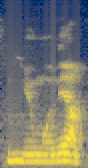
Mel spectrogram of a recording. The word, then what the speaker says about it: pneumonia: So this is pronounced pneumonia. So for many persons, you won't know that it has P.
